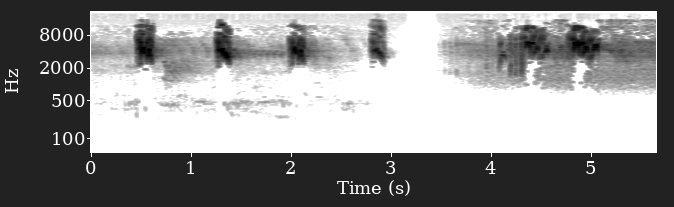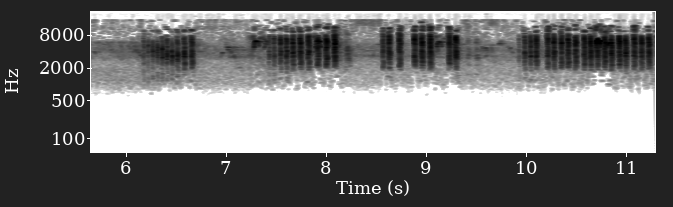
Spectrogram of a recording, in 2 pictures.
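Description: House sparrow chirping: four bright, separate chirps about a second apart, then a busy run of rapid, buzzy chattering notes.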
